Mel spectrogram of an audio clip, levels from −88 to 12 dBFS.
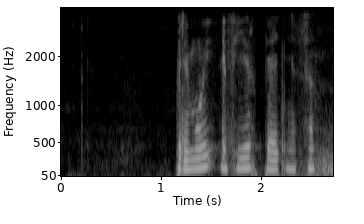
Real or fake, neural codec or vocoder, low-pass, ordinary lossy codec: fake; codec, 16 kHz, 16 kbps, FreqCodec, smaller model; 3.6 kHz; AAC, 24 kbps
